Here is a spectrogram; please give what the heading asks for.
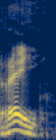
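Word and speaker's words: rey: is it Antonio no the Spanish word for King would be Ray so here we see a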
